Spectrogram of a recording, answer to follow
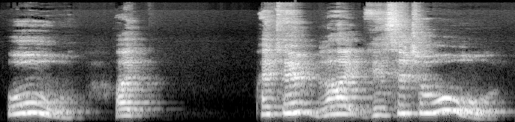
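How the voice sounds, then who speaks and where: A man voicing a nervous female ladybird in a storybook, anxious and breathy. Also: extremely high pitch, sing-song, slow pace, darkish tone, voice pushed up, heavily acted. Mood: frightened. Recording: echoey room.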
